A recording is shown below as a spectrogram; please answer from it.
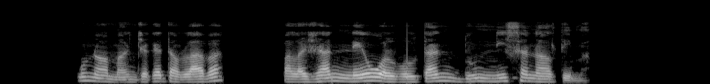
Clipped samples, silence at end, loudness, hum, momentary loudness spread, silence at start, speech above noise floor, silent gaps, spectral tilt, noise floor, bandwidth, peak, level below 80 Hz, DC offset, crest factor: under 0.1%; 1.25 s; -24 LUFS; none; 9 LU; 0.8 s; over 67 dB; 2.25-2.83 s; -6 dB/octave; under -90 dBFS; 7.8 kHz; -6 dBFS; -64 dBFS; under 0.1%; 18 dB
